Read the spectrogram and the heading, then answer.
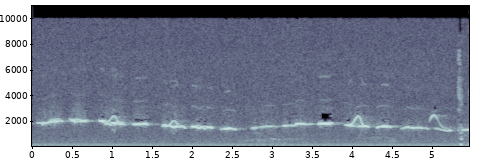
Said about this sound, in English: We go in whistling that, right? I don't know it. Can I whistle the Wild Colonial Boy?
